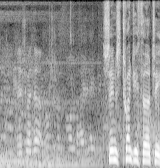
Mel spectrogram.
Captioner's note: man speaks Kurdish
